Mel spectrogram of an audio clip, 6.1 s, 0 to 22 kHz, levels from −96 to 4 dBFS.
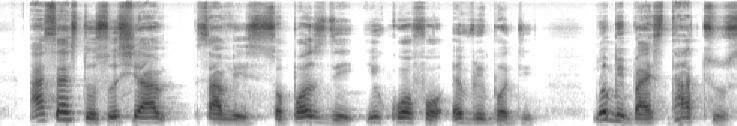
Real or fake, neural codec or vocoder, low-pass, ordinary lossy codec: real; none; none; none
